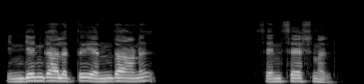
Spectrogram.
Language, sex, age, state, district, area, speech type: Malayalam, male, 45-60, Kerala, Wayanad, rural, read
